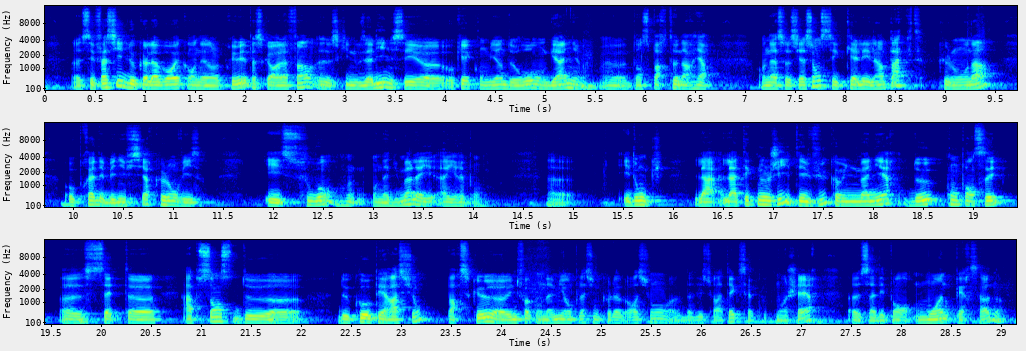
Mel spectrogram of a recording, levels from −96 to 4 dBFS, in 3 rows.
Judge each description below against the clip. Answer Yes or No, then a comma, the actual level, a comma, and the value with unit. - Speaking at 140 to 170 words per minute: No, average, 185 wpm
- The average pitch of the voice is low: Yes, low, 110 Hz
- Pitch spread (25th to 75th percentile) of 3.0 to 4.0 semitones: Yes, average, 3.5 semitones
